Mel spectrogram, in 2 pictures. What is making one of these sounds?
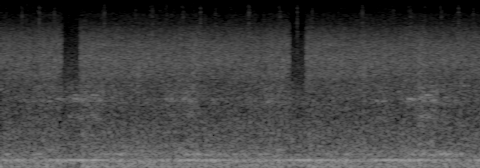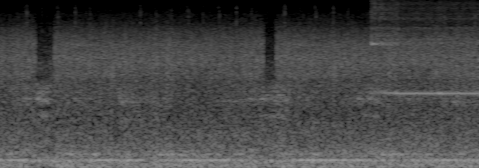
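Train wheels rumble on the rails.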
